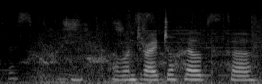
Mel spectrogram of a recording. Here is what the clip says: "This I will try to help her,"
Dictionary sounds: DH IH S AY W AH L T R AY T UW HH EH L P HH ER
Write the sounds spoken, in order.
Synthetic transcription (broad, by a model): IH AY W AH N T R AY T UW HH EH L P HH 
